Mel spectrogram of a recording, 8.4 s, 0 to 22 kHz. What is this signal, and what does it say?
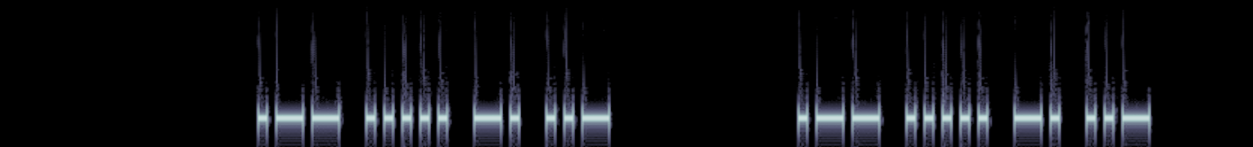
Morse code, heard as a keyed tone, about 21 wpm, 700 Hz. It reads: W5NU W5NU
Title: USA Call Signs - 4 Characters - Repeated 2x - 20wpm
